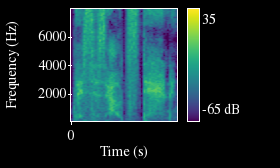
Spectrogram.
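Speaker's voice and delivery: hushed, amazed whisper; stunned hushed delight. Retold or imitated. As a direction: whisper it as if you can't believe it. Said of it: "you guys don't know".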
